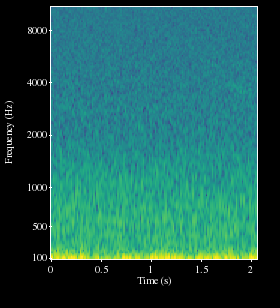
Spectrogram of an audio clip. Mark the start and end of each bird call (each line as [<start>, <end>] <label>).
[0.00, 2.07] Western Tanager (Piranga ludoviciana)
[0.93, 2.07] Mountain Chickadee (Poecile gambeli)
